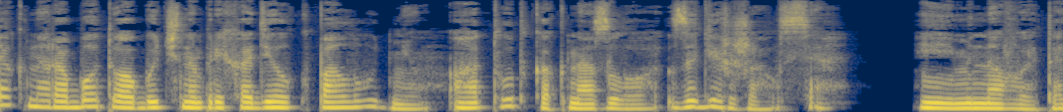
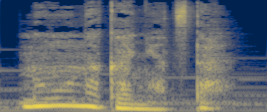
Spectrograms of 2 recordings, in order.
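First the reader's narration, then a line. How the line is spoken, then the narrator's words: Inaudible relieved exhale. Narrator (Russian): Неслышно выдохнул секретарь Люсьен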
